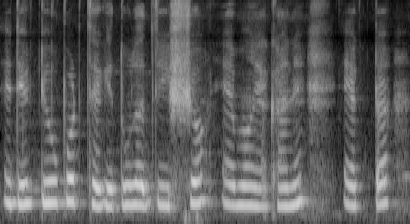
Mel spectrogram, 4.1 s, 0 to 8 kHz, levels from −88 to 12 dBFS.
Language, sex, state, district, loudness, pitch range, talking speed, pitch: Bengali, female, Tripura, West Tripura, -14 LUFS, 255-295 Hz, 130 wpm, 270 Hz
